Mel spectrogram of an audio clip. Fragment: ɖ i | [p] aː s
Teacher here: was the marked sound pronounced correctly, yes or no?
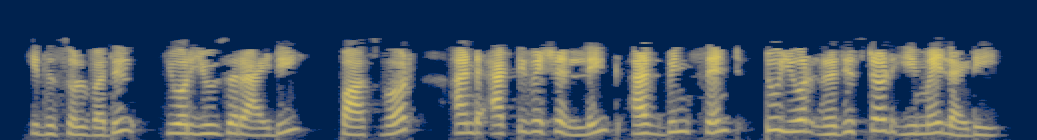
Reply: yes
